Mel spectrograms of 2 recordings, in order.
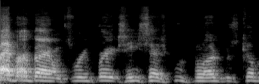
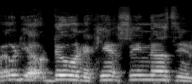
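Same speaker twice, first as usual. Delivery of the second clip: mild, half-hearted mock scream; 4 semitones higher than usual. Retelling how Pat, left behind in the dark, was imitating Pat screaming. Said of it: "he's screaming".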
